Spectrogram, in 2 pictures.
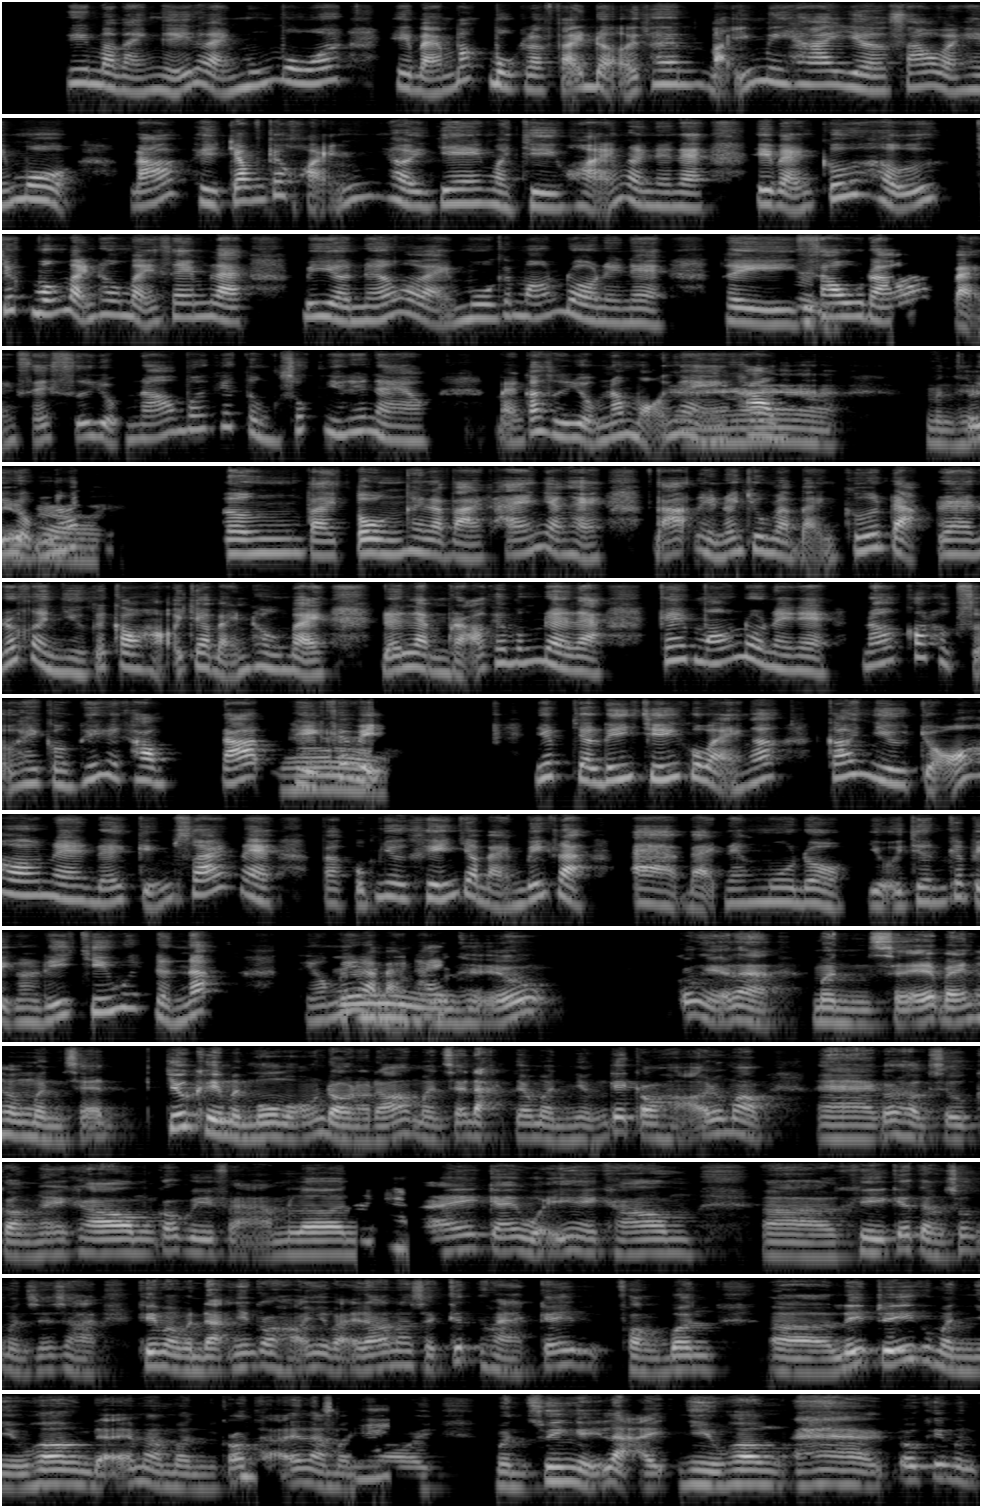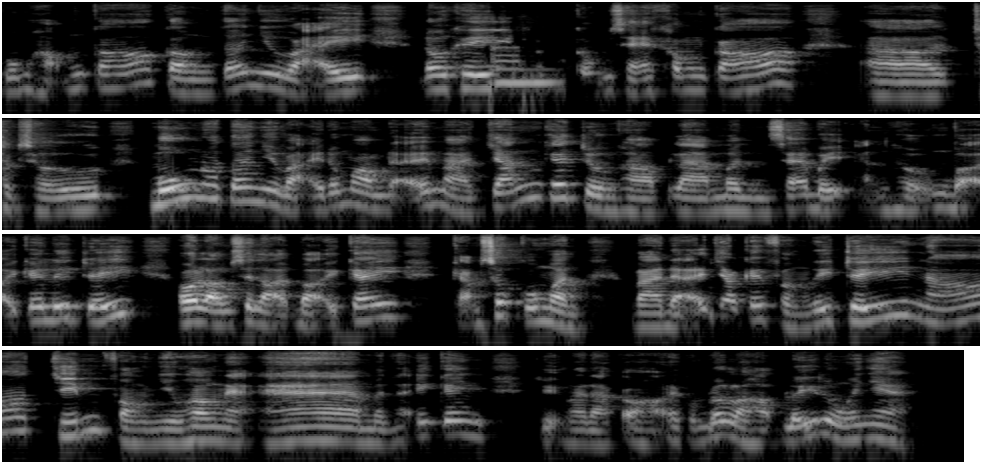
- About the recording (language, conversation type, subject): Vietnamese, advice, Bạn có thường cảm thấy tội lỗi sau mỗi lần mua một món đồ đắt tiền không?
- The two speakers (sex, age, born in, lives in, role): female, 25-29, Vietnam, Vietnam, advisor; male, 20-24, Vietnam, Vietnam, user
- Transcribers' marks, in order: tapping; unintelligible speech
